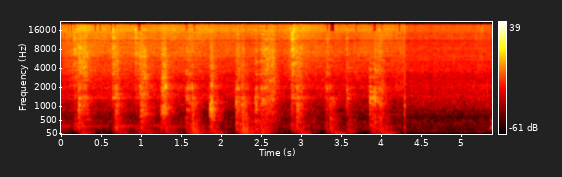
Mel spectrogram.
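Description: Eggs frying in a pan with spiced masala, a steady sizzle under a quick, even rhythm of spoon scrapes and stirs that runs close and loud, then stops, leaving a softer hiss.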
